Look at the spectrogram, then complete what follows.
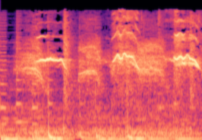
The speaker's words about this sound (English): that's the sound of five baby Humboldt penguin chicks who've been born at London Zoo. Keepers there have been busy looking after them after their parents were unable to care for them.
